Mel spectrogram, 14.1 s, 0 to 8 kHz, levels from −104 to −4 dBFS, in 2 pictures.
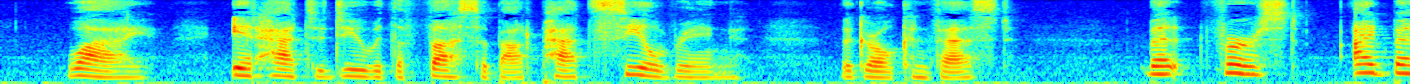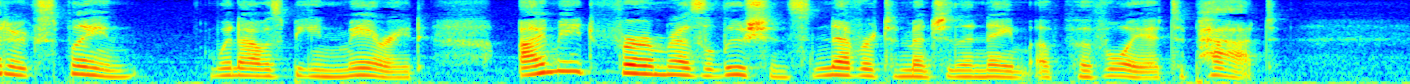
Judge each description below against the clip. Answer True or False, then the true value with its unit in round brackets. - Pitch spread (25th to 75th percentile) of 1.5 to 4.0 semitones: False (4.5 semitones)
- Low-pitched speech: False (195 Hz)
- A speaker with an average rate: True (165 wpm)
